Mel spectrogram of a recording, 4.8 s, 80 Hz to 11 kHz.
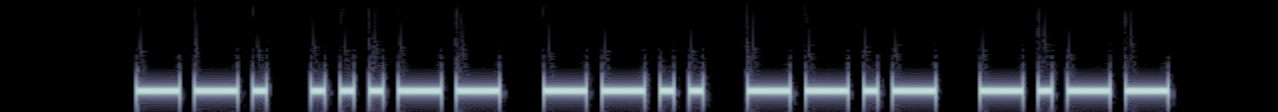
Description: Morse code, heard as a keyed tone, about 22 wpm, 700 Hz. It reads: G3ZQY
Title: DXCC-100 Call Signs - 5 Characters - Repeated 3x - 22wpm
